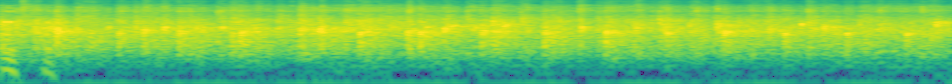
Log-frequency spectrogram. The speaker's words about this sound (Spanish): También quiero que le dé un aplauso a todos los adolescentes y su maestra, sus maestros.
